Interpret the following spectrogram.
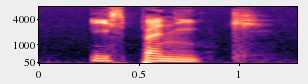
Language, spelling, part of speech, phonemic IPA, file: French, hispanique, adjective, /is.pa.nik/, Fr-hispanique.ogg
- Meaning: Hispanic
